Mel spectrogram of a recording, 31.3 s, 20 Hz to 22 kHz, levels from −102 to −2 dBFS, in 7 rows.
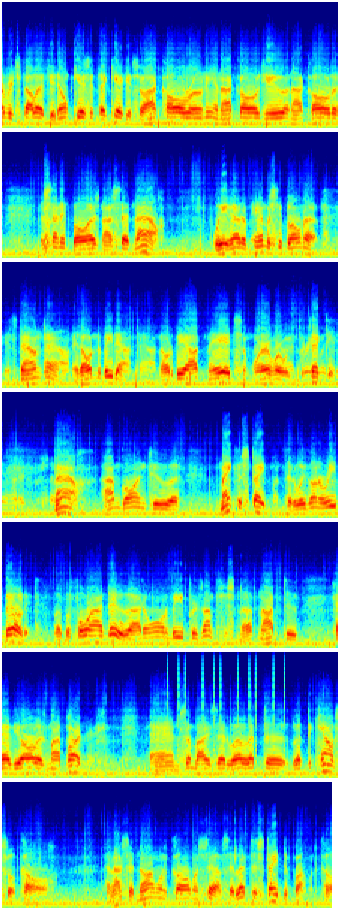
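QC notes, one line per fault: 24.60–26.18 s, GSM signalling bursts. A galloping dit-dit-dit of short buzzes at about 217 Hz sits roughly 15 dB under the sound. A nearby 2G phone is signalling, and the audio circuit rectifies its radio bursts into audible clicks.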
